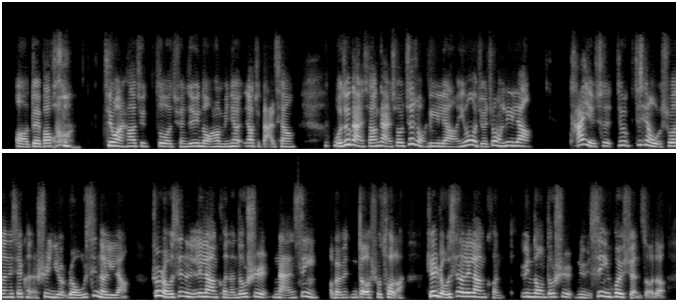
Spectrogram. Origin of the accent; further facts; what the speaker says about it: Sichuan, China; moved away as an adult; also born or lived in Taiyuan, Shanxi; 我是四川人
